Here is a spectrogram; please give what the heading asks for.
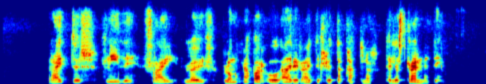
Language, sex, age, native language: Icelandic, male, 30-39, Icelandic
